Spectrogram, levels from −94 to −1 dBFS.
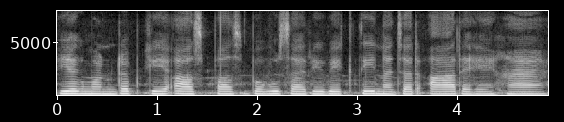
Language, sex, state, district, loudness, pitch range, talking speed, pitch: Hindi, female, Jharkhand, Palamu, -15 LUFS, 210-225 Hz, 135 wpm, 215 Hz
